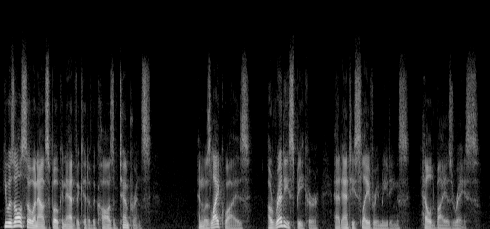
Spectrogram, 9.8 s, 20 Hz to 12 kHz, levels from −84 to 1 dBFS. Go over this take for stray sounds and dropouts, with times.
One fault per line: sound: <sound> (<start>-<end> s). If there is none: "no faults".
no faults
